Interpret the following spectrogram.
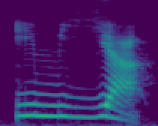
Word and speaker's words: Ім'я: So we also use the apostrophe in many borrowed words or foreign names to keep the pronunciation correct. So for example, musical, it means musical. Musical. Ім'я, name. Ім'я.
